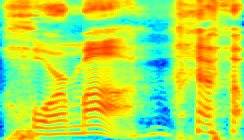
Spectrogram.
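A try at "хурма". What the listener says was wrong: It's not whore. It's hur. Hur. You have to roll. It's a roll R. It's not a soft R.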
